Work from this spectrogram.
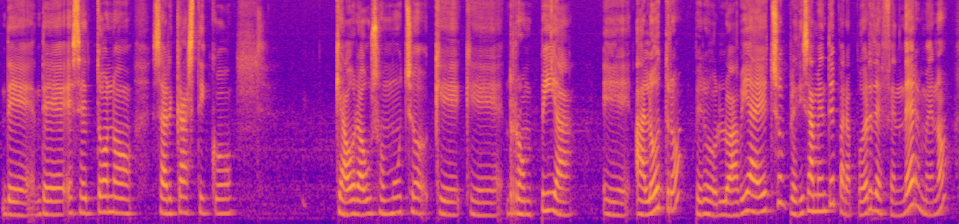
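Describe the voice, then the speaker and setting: A woman's voice: medium pitch, a little slow, a little mellow. A woman tells her story in a frank, unguarded way. She sits as a therapist and interview guest. She restarts her phrases often and keeps checking in with little tag questions.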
